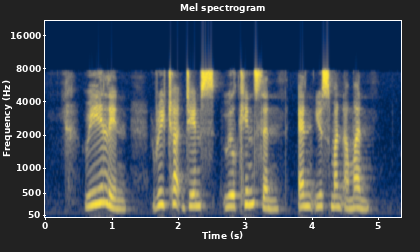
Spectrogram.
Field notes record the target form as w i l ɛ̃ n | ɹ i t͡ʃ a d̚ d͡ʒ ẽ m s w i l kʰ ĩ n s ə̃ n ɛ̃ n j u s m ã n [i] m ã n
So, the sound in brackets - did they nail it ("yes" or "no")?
no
